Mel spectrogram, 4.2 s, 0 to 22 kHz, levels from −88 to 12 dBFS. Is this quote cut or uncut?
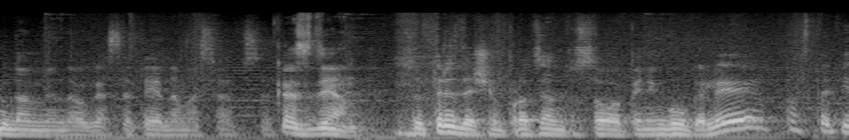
cut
